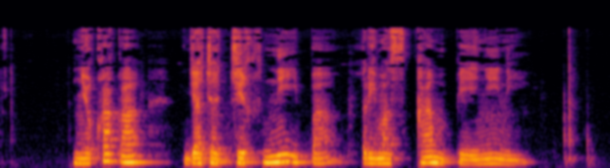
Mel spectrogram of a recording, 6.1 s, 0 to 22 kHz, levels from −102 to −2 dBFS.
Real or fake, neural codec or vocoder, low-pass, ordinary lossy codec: real; none; 10.8 kHz; MP3, 64 kbps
